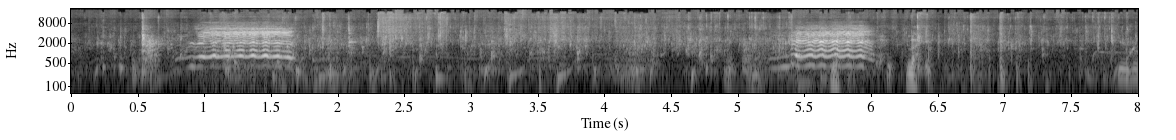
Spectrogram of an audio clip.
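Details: A goat being treated for lice with a homemade remedy gives two loud, wavering bleats, each under a second long and several seconds apart. People talk and water splashes in the background.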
